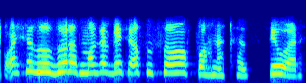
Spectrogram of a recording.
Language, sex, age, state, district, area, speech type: Kashmiri, female, 30-45, Jammu and Kashmir, Baramulla, rural, conversation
